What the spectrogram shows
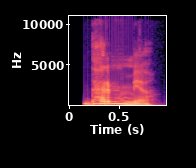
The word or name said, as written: धर्म्य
